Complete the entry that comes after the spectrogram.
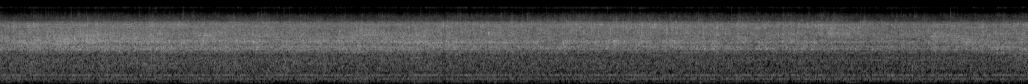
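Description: Halved brinjals frying in hot oil on a tawa: a steady sizzle.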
